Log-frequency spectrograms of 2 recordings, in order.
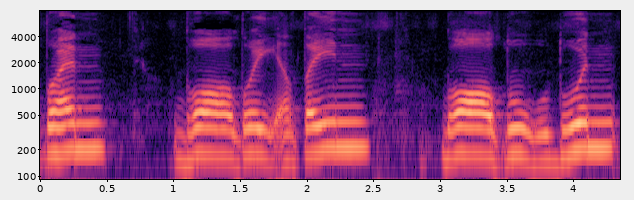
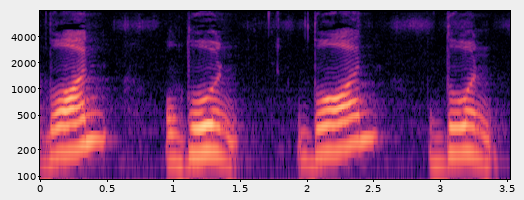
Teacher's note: یہ بھی موٹا ہے. ٹھیک ہے، تفخیم اطباق ہے اس کے اندر. ٹھیک ہے، موٹائی ہے اس کے اندر، زبان لپٹ جاتی ہے تالو سے اطباق کی وجہ سے. تفخیم ہے، موٹا ہے تو موٹائی سے پڑھا جائے گا.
